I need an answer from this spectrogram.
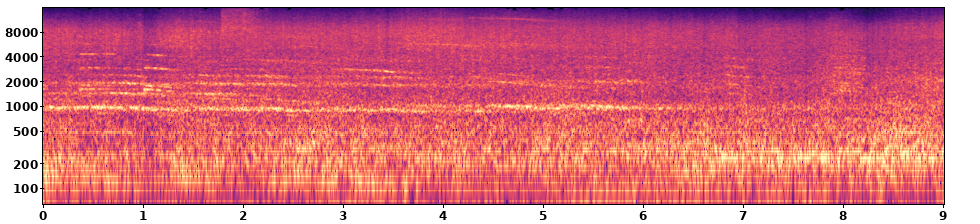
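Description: BNSF diesel locomotives and double-stack container cars of a freight train passing close by at speed, a loud steady rush of wheel and rail noise. Thin high tones ring over it in the first few seconds and then fade.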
